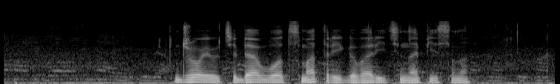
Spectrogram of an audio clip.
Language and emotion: Russian, neutral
